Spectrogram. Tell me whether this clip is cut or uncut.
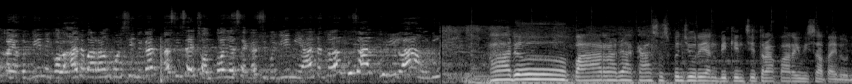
cut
